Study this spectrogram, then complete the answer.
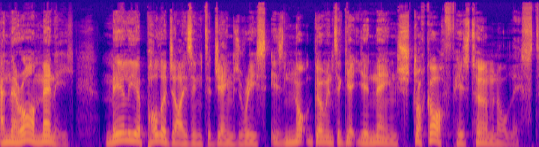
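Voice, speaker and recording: On a very clean recording with a silent background, a man at a medium pitch speaks at a moderate pace with very wide pitch swings. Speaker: film and TV reviewer. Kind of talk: scripted review monologue.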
